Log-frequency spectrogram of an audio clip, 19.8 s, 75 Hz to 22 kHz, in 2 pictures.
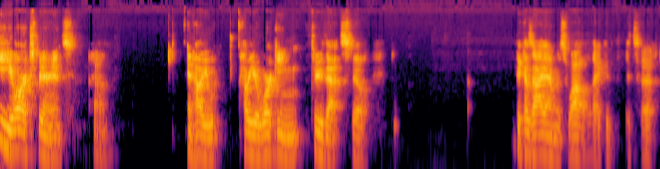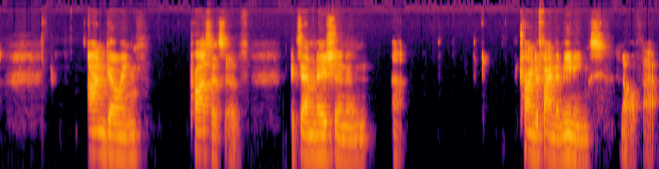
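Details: Stuttering in an adult male who has stuttered since about age five, after about 20 years of speech therapy; longtime member of stuttering self-help organizations.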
